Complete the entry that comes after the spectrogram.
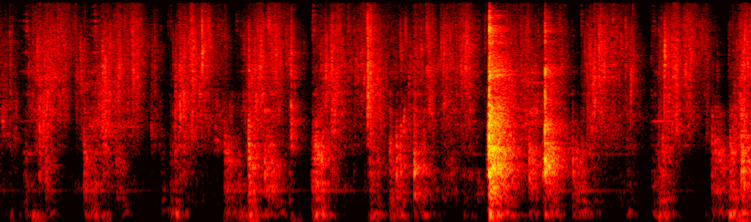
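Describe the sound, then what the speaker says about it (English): Bare hands squishing and kneading pigeon burger mince seasoned with pepper and salt in a bowl, a close series of wet, sticky squelches in uneven bursts with brief pauses. "putting your hands in, mixing it all together"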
